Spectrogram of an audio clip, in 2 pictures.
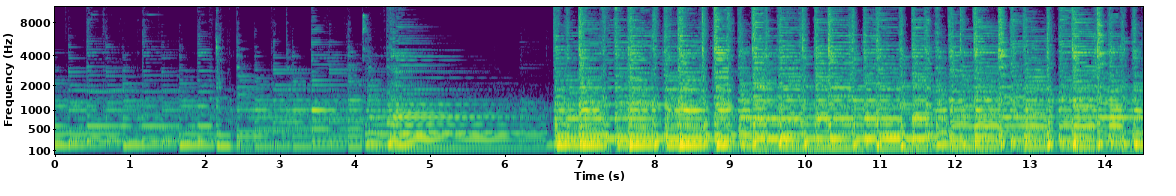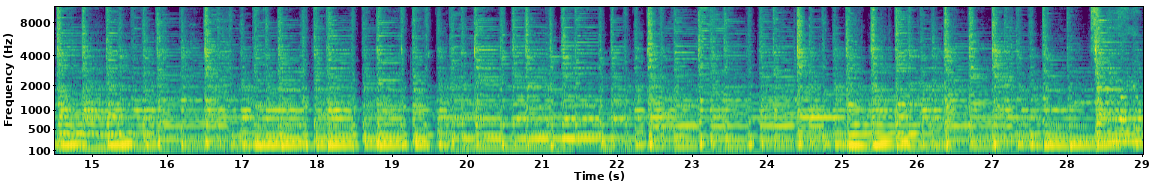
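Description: Steel-string acoustic guitar playing an instrumental passage: softer chords left ringing for the first several seconds, then, about seven seconds in, suddenly louder steady chord strumming.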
